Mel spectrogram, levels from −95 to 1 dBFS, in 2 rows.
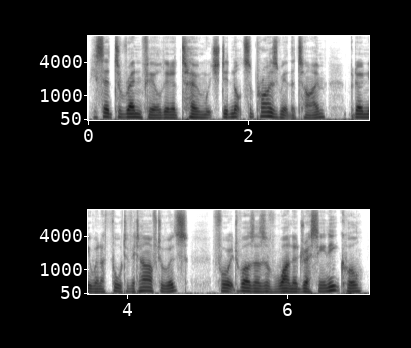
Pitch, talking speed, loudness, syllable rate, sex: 120 Hz, 265 wpm, -19 LUFS, 6.6 syllables/s, male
